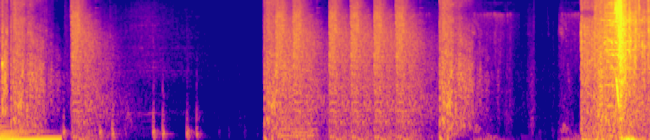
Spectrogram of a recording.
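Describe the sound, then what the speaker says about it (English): Loud bursts of video game gunfire crack out in rapid volleys, separated by short silent gaps, with a final dense burst at the end. "Very good shooting."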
